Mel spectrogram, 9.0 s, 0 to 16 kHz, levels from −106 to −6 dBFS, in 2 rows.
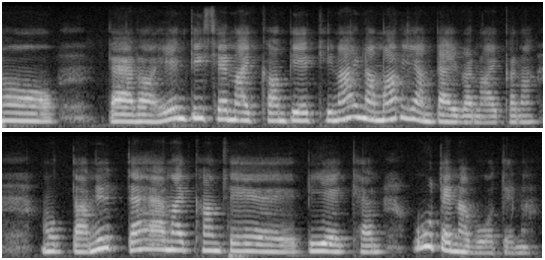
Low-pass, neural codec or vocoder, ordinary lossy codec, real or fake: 14.4 kHz; none; none; real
